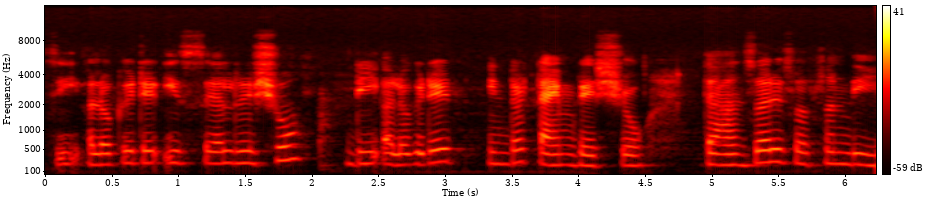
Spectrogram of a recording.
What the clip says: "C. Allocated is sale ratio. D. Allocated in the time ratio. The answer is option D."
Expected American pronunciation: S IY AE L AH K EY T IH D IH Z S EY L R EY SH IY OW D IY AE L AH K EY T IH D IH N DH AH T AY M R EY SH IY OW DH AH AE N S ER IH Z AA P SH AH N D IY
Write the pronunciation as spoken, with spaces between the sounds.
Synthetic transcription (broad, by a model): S IY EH L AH K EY T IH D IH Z S EY L R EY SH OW D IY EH L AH K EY T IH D IH N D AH T AY M R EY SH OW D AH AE N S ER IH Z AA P S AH N D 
